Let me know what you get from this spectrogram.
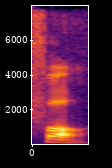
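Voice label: "fou" Mandarin Chinese, fourth tone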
